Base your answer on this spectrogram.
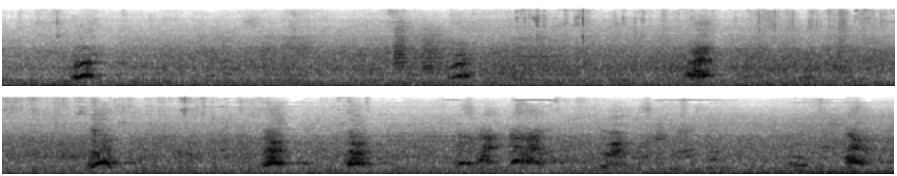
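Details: Adopted dogs at a New York City dog park for the first time, barking in scattered single yaps and quick pairs during play, with people talking and low traffic hum in the background.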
